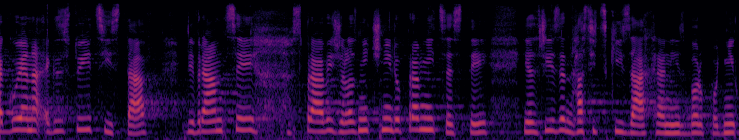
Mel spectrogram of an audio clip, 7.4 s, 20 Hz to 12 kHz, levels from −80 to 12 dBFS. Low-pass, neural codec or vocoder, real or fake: 10.8 kHz; none; real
